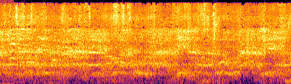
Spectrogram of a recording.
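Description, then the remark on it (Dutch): A large crowd of workers shouts and chants together in a loud, continuous roar, rhythmic group chanting for their leader, Lukashenko, to step down and go away, swelling over dense background noise of many voices, as he stands at a lectern. “Ja, je hoort oega die, oega die, jan eh, stap op, vertrek, ga weg.”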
